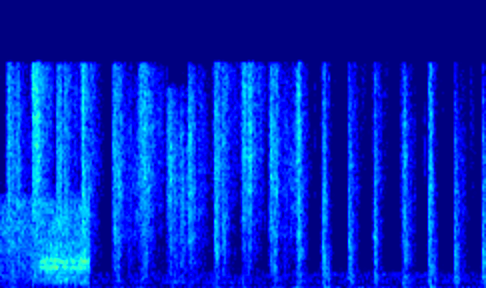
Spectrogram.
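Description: Footsteps tread steadily through dry grass.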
